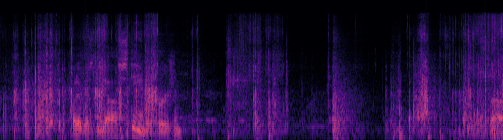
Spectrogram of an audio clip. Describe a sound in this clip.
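A cardboard box is tapped and slid on a table.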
